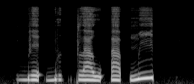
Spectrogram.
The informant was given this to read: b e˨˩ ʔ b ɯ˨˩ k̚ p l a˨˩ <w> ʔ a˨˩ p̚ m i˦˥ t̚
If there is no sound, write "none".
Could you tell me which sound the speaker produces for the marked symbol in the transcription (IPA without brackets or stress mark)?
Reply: w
